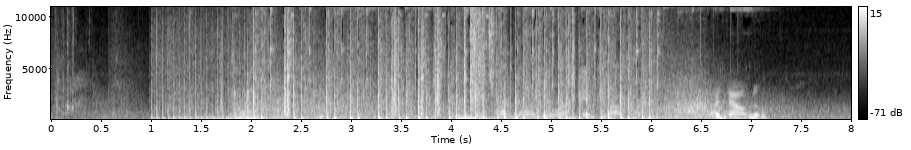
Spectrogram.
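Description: A light machine gun fires rapid bursts.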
